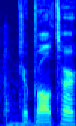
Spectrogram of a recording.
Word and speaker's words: Gibraltar: Is it actually really pronounced it? Gibraltar? Yeah. Gibraltar.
